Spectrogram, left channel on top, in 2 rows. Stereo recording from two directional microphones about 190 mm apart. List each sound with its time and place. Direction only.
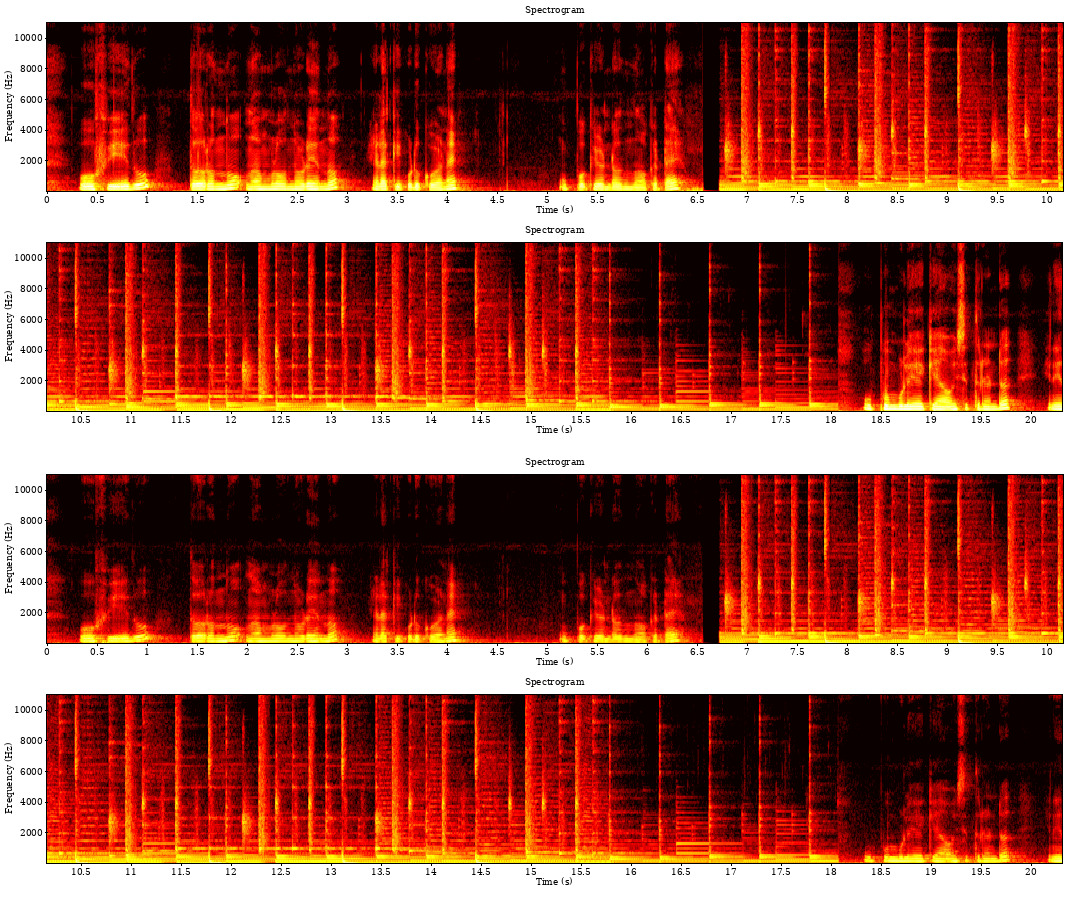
0.3 s speech: 30° left (ahead or behind)
5.3 s speech: 25° left (ahead or behind)
6.7 s music: centre (ahead or behind)
18.4 s a woman's voice: 40° left (ahead or behind)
